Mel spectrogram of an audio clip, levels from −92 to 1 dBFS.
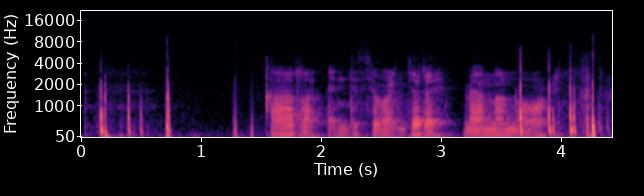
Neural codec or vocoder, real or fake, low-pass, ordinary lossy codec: none; real; 10.8 kHz; none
